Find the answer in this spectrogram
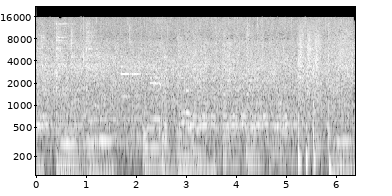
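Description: Heavy rain pouring onto a swimming pool and the deck around it, a steady hiss, heard under background music with a beat.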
